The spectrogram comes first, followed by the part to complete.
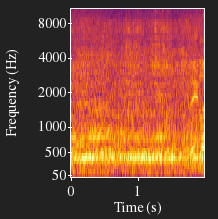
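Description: Sportsman dirt late model race car engines running at speed on the track, a steady held engine note that dips slightly and then climbs near the end.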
